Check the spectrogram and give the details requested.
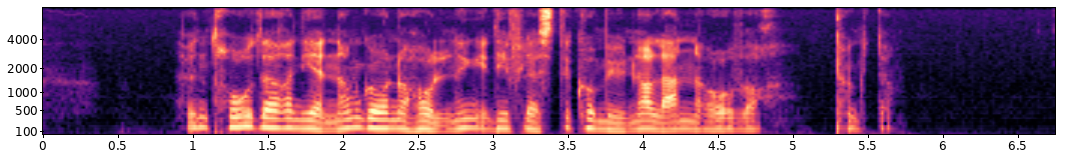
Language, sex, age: Norwegian, male, 50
